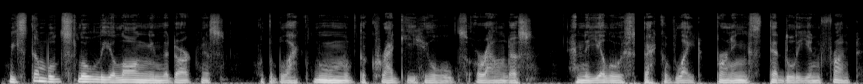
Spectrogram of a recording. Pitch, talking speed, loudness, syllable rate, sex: 95 Hz, 190 wpm, -17 LUFS, 5.0 syllables/s, male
